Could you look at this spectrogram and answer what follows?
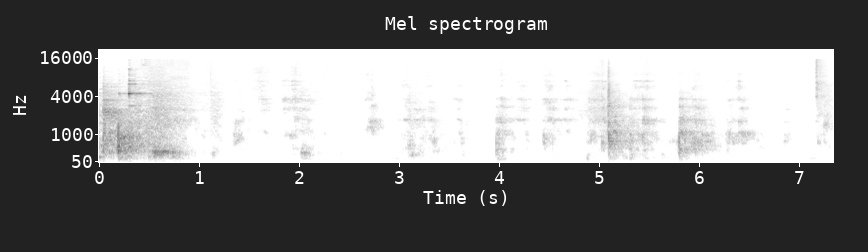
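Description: A spoon stirs bicarbonate of soda into cookie dough in a home kitchen, making scattered soft scrapes and clinks against the bowl with pauses between strokes. A cough and a louder clatter come near the start.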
